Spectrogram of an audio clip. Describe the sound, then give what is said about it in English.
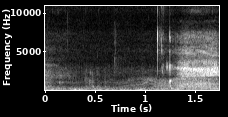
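A quiet, low gurgling rumble of a stomach growling, coming in a few soft bursts and then giving way to a brief rushing hiss. No one speaks. “That was my stomach growling”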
